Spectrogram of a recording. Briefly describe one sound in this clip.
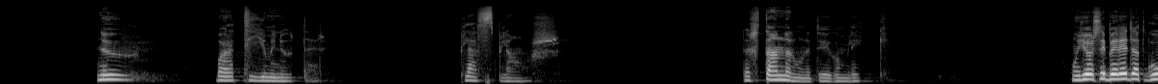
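A middle-aged woman reads aloud calmly into a microphone, with pauses between phrases.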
